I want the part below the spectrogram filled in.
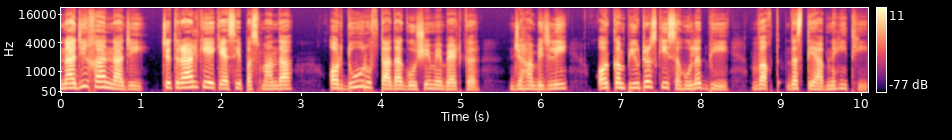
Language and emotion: Urdu, neutral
